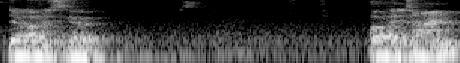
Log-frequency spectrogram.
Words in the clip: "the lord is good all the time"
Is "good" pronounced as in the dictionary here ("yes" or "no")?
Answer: no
